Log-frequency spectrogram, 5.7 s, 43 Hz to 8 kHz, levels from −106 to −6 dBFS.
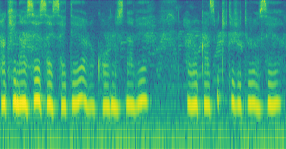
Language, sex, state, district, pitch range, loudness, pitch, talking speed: Nagamese, female, Nagaland, Dimapur, 205-220 Hz, -16 LUFS, 215 Hz, 155 wpm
